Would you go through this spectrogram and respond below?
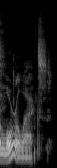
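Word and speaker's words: Lorax: This comes to us from the director, Chris Renard, who did Despicable Me 1 and 2, as well as The Lorelats. Lorelats? – What did you say? The Lorelax? – Lorelats. – Well, you had a whole extra syllable in there.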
